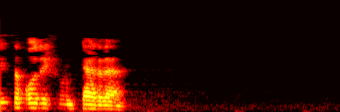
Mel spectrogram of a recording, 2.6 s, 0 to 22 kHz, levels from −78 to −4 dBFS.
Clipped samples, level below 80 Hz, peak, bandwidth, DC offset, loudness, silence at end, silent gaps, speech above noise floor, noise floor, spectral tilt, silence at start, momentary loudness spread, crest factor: under 0.1%; -62 dBFS; -4 dBFS; 6.4 kHz; under 0.1%; -24 LUFS; 1.6 s; none; 44 dB; -68 dBFS; -7 dB/octave; 0 s; 8 LU; 22 dB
